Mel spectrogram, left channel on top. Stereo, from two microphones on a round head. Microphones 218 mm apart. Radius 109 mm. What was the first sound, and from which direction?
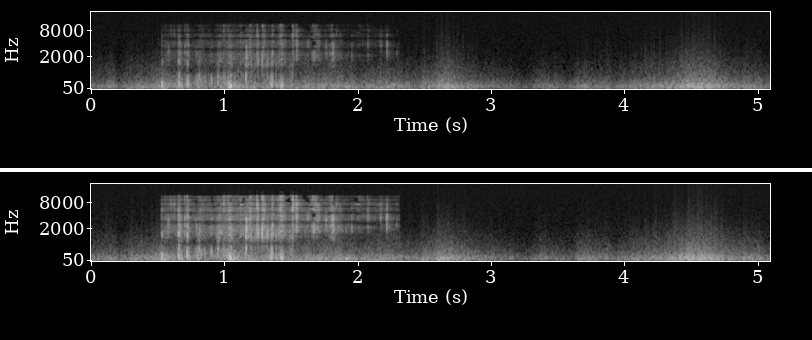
Crumpling, 60° right (ahead or behind).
